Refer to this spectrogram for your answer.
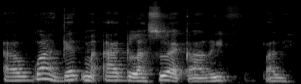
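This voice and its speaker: This live-stream host is a woman from Nigeria whose lowish, slightly mellow voice carries a Nigerian accent at normal speed, with a roomy sound. She chats casually, emphatic and repetitive, restating things for emphasis and using fillers like "eh" and "oh."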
